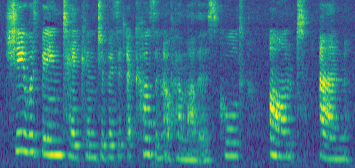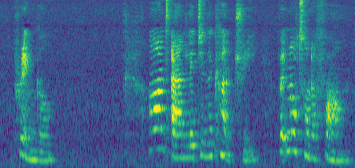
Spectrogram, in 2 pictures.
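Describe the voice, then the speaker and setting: A woman storyteller reading to children with a noticeably creaky voice at medium pitch. She is some way from the microphone in a small, echoey room. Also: recorded from a distance, slight background noise. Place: small tiled-looking bathroom indoors. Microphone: camera a couple of metres away.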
